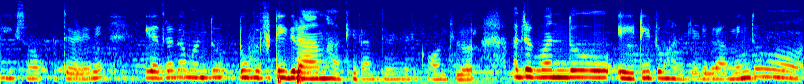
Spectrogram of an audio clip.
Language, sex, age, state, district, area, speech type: Kannada, female, 18-30, Karnataka, Gulbarga, urban, spontaneous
